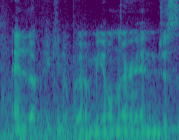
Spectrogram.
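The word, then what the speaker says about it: Mjölnir: I say Mjolnir. I think Mjolnir is the correct way to say it, but you know, it's a very heated discussion about that word as well.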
